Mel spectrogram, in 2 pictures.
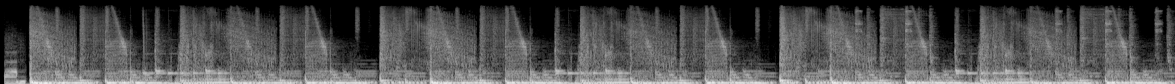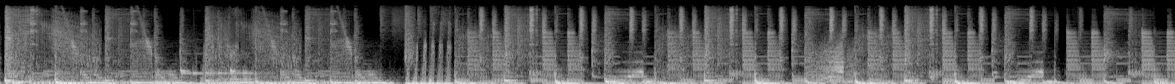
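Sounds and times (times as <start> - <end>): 
robotic techno sound: 0.1 - 23.4.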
